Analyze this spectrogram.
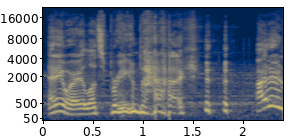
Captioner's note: laughs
